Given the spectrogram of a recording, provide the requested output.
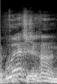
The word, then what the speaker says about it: West Ham: É West Ham. normalmente no inglês britânico não se pronuncia.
